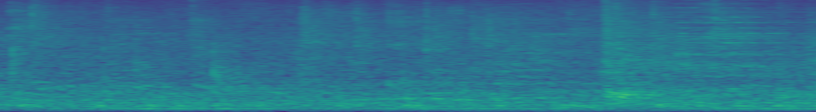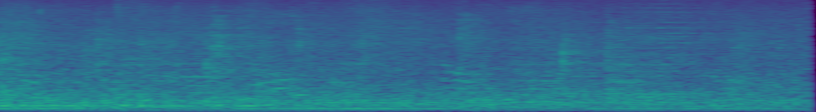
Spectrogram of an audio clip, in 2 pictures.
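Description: Indistinct murmur of voices in a hall, with scattered footsteps and knocks on a wooden stage floor as players move about between pieces. A sharper knock comes about three seconds in, over a steady low hum.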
